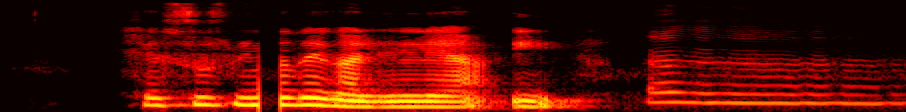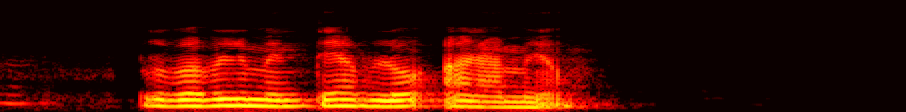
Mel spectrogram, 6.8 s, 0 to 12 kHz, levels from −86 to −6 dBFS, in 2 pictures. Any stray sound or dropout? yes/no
yes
